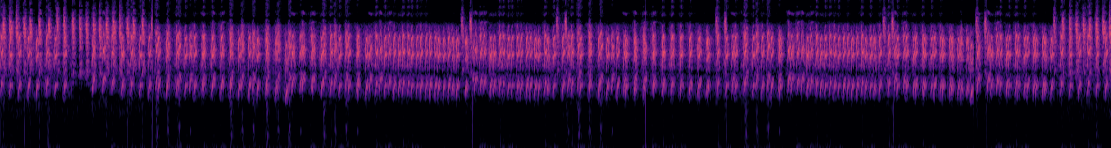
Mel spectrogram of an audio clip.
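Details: A sparrow flock calling, meant as lure audio for trapping: a long, unbroken wall of quick chirping notes from many birds, evenly busy with brief brighter bursts.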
